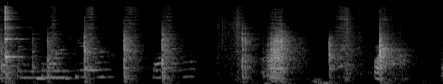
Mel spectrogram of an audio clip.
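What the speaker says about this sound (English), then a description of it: "set the mortar aside and the pestle. So set that there, and kind of clear off my chopping board here." A stone mortar and pestle are set aside on a kitchen counter and a chopping board is cleared, giving a series of close, sharp clinks and knocks of crockery, utensils and wood in an uneven rhythm.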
